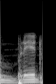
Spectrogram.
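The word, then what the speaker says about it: bread: जैसे देख लीजिए ये वर्ड को जैसे बी आर इ ए डी इसको ब्रेड पढ़ते हैं। ब्रेड का मतलब रोटी। देखिए यहां ए आया है और ए के पहले इ आया है तो इसलिए ए साइलेंट हो गया। इसको पढ़ेंगे ब्रेड। देखो बी आर ई इसको ब्रे बोलेंगे और डी लगा देंगे। हो गया ब्रेड।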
